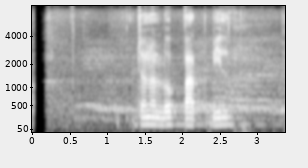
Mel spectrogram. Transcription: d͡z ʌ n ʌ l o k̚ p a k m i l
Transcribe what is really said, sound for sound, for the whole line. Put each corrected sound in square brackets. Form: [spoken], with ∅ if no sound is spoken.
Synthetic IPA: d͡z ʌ n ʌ l o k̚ p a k [b] i l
